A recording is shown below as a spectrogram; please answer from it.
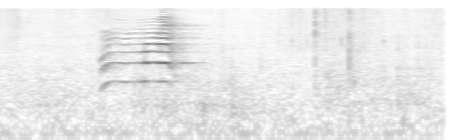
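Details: A newborn Nigerian Dwarf goat kid, less than five minutes old, on a farm, gives one brief, high, quavering bleat that rises at its start and then holds steady. Two faint clicks follow over a quiet background.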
